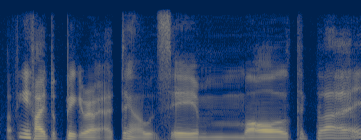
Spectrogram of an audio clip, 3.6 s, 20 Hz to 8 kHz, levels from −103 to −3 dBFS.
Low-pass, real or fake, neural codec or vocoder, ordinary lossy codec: 7.2 kHz; fake; codec, 16 kHz, 0.8 kbps, ZipCodec; none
